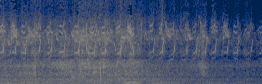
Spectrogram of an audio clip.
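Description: A small bird's rapid series of short, high chirps, about four or five a second, repeated steadily and growing fainter toward the end.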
